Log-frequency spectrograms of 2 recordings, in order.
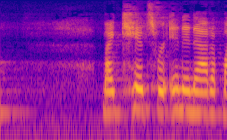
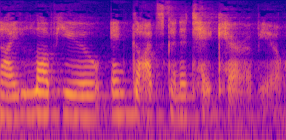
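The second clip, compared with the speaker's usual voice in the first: tender whisper; 6 dB quieter than usual. Retold or imitated. Mother softly tells her daughter she loves her, whispering. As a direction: hush it like a loving secret. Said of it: "and she said".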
